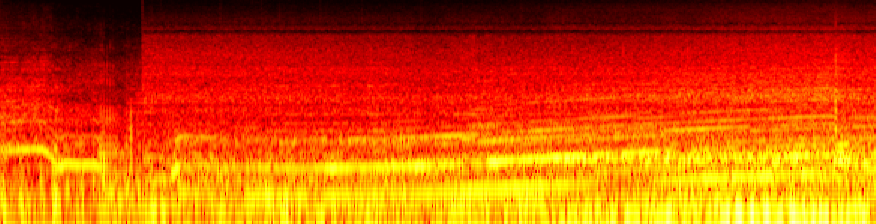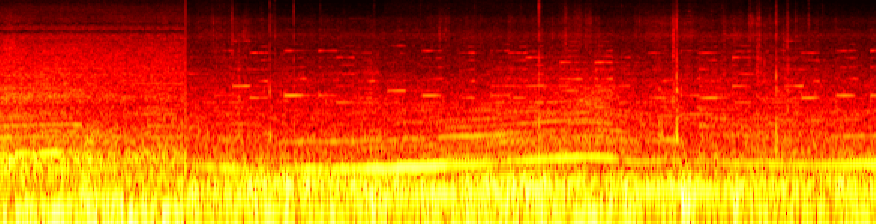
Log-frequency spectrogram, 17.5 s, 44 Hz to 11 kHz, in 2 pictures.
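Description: BMW M2 six-cylinder engine pulling steadily through the gears, a smooth rising and falling engine note heard from the cabin, loud and constant with a gear change partway through.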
